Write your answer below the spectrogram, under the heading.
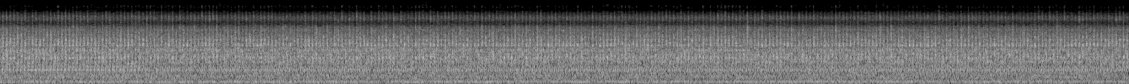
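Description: Steady diesel idle with a constant metallic rattle over the usual clatter that does not die away after the cold start; source unconfirmed.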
